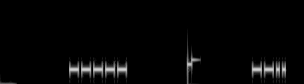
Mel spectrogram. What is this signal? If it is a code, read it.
Morse code, heard as a keyed tone, about 40 wpm, 700 Hz. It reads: 0 Z
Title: Single Letter-Number Alt - Rapid-Fire 40wpm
